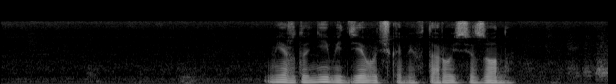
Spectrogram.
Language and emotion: Russian, neutral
